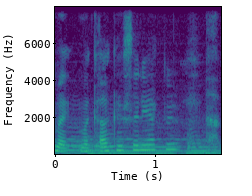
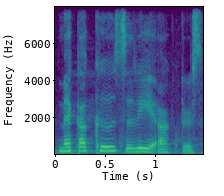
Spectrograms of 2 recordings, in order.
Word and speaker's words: Mekakucity Actors: going to talk about the famous or infamous macaca City actors is that the correct pronunciation mekakucity actors mekakucity actors mekakucity actors that's actually the real pronunciation but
